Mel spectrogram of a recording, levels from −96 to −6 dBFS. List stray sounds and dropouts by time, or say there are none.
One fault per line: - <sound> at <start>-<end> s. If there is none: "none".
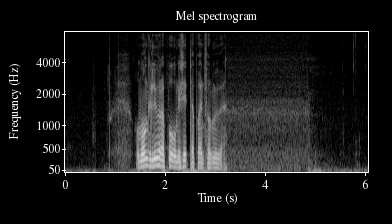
none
